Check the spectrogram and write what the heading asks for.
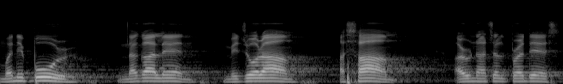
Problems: none marked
